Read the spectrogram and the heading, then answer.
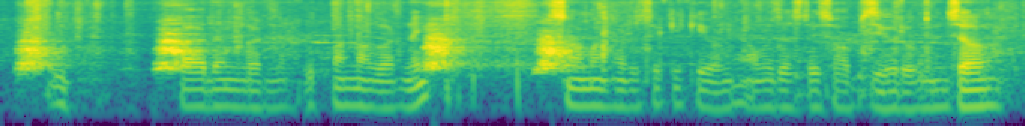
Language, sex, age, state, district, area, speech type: Nepali, male, 60+, West Bengal, Kalimpong, rural, spontaneous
